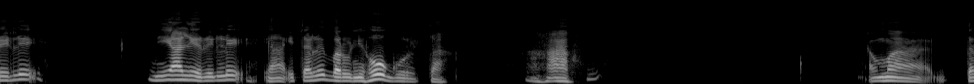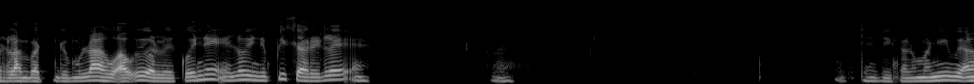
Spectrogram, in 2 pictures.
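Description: Nothing in this bit of speech stands out as a technical fault; there's no moment where something audibly goes wrong.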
